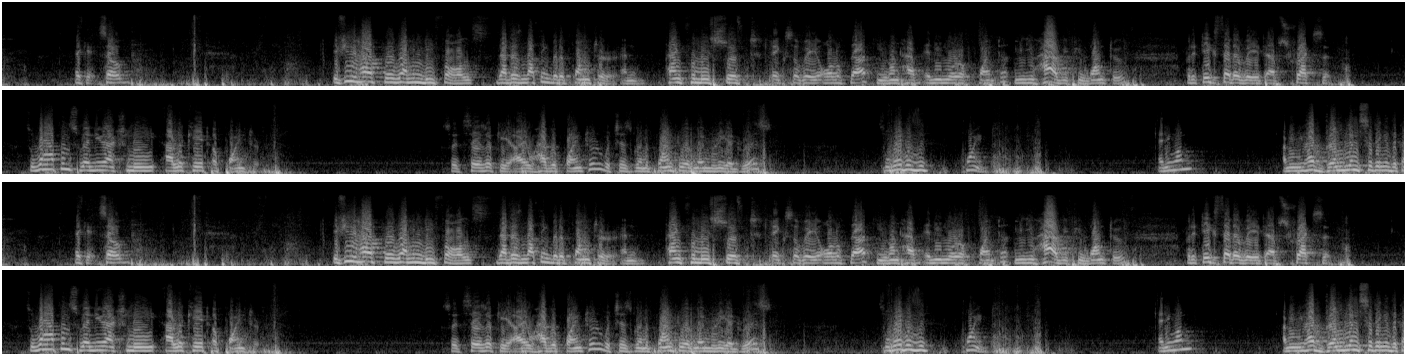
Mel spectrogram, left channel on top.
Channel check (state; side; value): normal; both; correlation 0.89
